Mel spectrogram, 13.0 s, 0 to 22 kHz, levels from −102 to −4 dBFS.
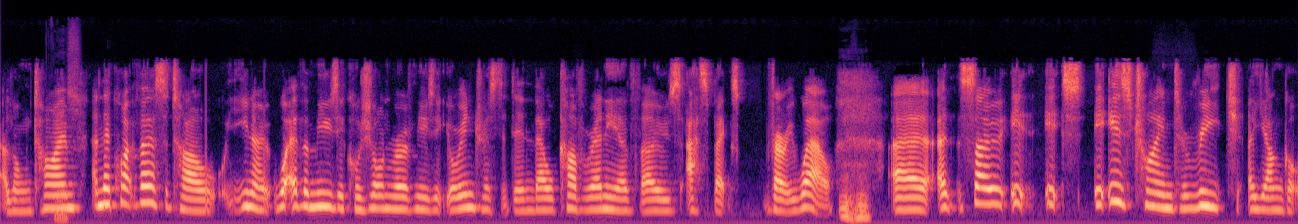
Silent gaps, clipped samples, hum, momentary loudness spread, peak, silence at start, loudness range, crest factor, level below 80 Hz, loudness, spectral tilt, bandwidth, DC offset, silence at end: none; under 0.1%; none; 9 LU; -2 dBFS; 0 s; 3 LU; 18 dB; -50 dBFS; -21 LUFS; -4 dB/octave; 8.8 kHz; under 0.1%; 0 s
